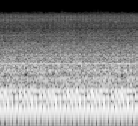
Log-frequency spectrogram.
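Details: Onan generator after burnt points were cleaned and adjusted: steady, even single-cylinder putter with no misses or surges and constant pitch; normal idle.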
